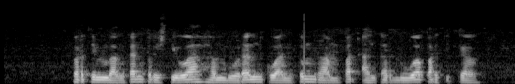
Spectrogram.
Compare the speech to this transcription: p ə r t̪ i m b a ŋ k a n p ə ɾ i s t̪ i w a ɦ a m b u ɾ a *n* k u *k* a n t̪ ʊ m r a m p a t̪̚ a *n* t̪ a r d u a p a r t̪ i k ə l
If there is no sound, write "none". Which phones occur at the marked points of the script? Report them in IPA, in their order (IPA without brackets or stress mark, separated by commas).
n, none, n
